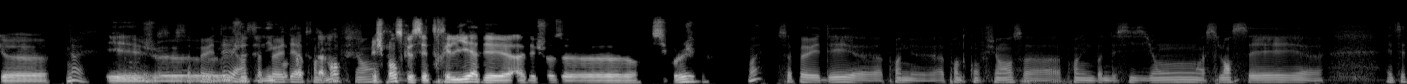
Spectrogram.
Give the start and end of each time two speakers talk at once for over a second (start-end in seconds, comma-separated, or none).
1.3-4.0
